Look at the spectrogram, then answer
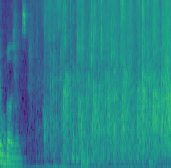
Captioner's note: applause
